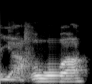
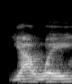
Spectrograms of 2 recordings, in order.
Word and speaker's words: Yahweh: Or some brothers say Yahuwah or Yahuwah, Yahweh.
